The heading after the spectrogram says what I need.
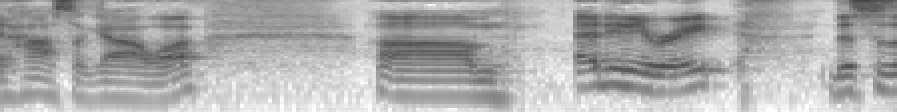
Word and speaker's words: Hasegawa: is 148 scale and it's by Hasegawa or Hasegawa I've heard some of my Japanese friends tell me that it's pronounced Hasegawa here in America we say Hasegawa at any rate this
